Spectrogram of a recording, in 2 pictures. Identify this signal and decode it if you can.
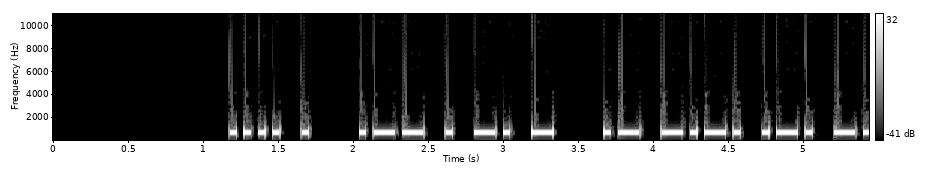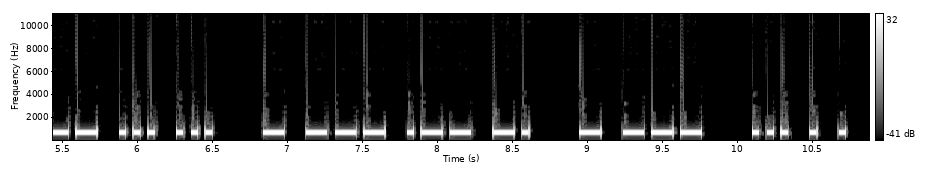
Morse code, heard as a keyed tone, about 25 wpm, 700 Hz. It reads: HE WENT ACROSS TOWN TO SEE
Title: Sentences from Top 1000 Words - Review Part 5 - 25wpm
